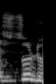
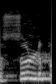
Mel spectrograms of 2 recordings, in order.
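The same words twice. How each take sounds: First: शुड with SH and no L; silent L. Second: सुल्ड with L heard before D; wrong sounded L. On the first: Teacher correcting the mistake, शुड with silent L. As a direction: say शुड leaving L out. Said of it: "शुड होगा". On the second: Teacher quoting a wrong reading, सुल्ड with L. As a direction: pronounce the L in सुल्ड. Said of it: "बिल्कुल गलत sound है". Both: Shown as a demonstration.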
